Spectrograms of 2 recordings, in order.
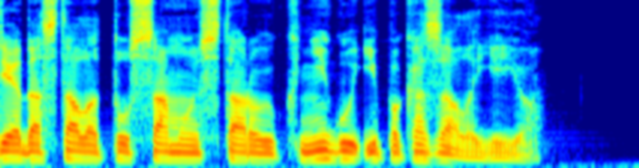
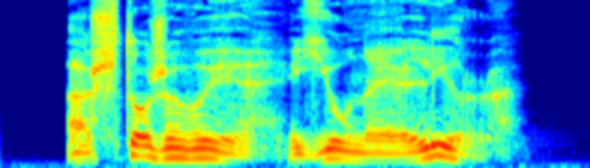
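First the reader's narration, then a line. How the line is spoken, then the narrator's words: Very loud, growling. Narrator (Russian): Голос мужчины был очень громкий, рычащий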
